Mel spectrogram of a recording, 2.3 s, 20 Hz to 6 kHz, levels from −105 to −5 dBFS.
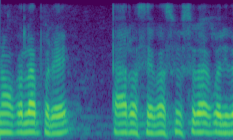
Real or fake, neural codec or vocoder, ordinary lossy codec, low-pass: real; none; none; 5.4 kHz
